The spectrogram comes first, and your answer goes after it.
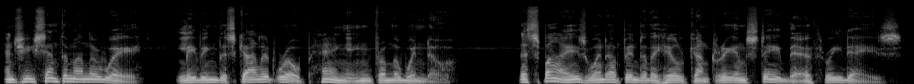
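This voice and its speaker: A man giving measured, solemn scripted narration for a dramatized audio Bible. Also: fairly low pitch, animated, darkish tone.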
